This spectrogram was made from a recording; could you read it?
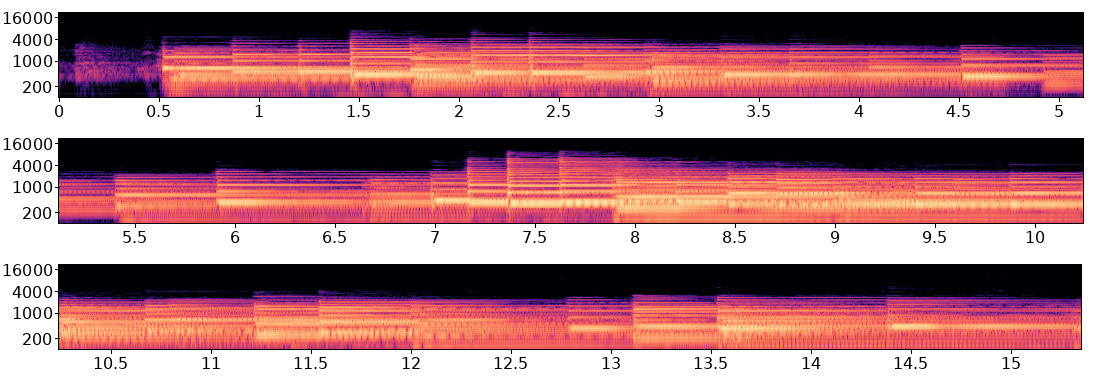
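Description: A gentle, cheerful children's television theme plays on what sounds like piano, with bright melodic notes over steady low chords, loud, continuous for the whole stretch with no voices.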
